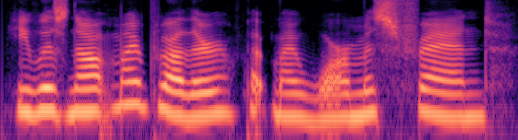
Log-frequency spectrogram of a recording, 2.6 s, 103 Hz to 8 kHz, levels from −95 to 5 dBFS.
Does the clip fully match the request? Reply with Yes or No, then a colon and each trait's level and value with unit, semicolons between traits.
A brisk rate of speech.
Yes: fast, 210 wpm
